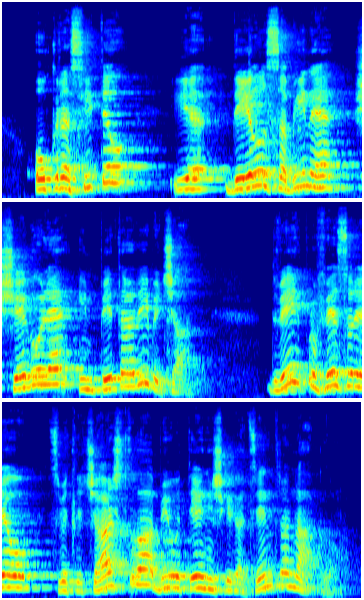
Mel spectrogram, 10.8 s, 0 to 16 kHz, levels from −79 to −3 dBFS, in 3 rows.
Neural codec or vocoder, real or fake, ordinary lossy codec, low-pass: vocoder, 48 kHz, 128 mel bands, Vocos; fake; none; 14.4 kHz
